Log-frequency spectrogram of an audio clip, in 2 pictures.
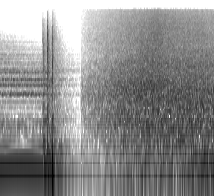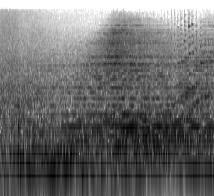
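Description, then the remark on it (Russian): Wind rushes steadily through a window, a broad hollow whoosh that builds slowly and swells louder toward the end, after a brief knock near the start. No one speaks. “Ветер в окно.”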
